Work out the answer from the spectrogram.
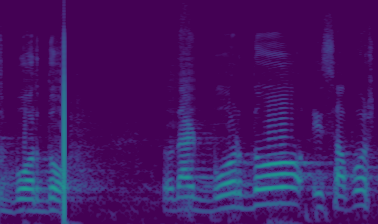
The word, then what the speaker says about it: Bordeaux: I mean, however, I'll spell it the French way, but I mean, I-B-O-R-D-E-U-X, Bordeaux or something they call it, okay. French, you don't know how you spell it, how they write and what they talk. So they said, they call that town as Bordeaux.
